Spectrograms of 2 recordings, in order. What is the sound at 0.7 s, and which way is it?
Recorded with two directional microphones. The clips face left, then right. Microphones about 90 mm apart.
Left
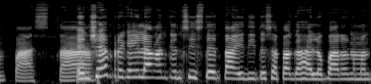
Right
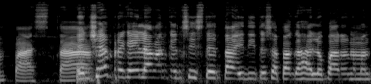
A woman's voice, 55° left (ahead or behind).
